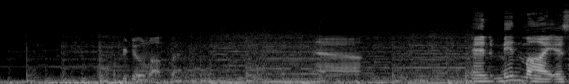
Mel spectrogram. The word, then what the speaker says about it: Minmi: And Minmai is how it's pronounced. I didn't know that until I met Ralph Molner. I'd been saying Minmi my whole life up until that point.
